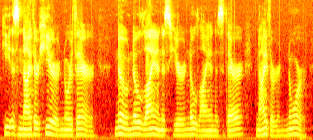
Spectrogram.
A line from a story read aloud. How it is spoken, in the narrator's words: cried Rose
